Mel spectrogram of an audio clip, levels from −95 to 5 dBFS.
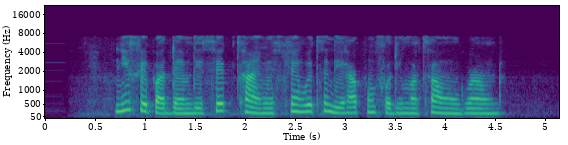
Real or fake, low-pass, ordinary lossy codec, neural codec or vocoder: fake; 7.2 kHz; Opus, 64 kbps; vocoder, 22.05 kHz, 80 mel bands, HiFi-GAN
